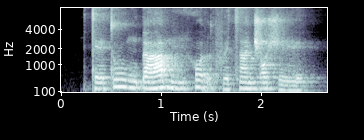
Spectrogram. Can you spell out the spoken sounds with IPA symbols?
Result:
t e˨ t uː˦˨ ŋ ɗ aː˨˦ m iː˨ h o˦˨ r f ɪ˨ t͡s ã˦ d͡ʒ ɔ˦ ʃ eː˨

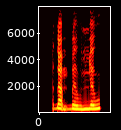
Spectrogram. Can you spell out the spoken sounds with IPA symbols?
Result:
ɗ a̰˧˨ m ɓ ə̤˨˩ w ɲ ə˨˦ w

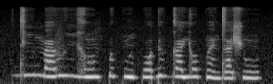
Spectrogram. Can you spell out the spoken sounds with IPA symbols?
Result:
d iː˦ m a˨˦ v iː˦˨ ɣ ɔ̃˧ k͡p ə˦ kʷ ĩ˨ p ɔ˧ ɗ ɨ˦ ɡ a˦ j ɔ˦ p ɛ̃˨ d a˨ ʃ ũ˨

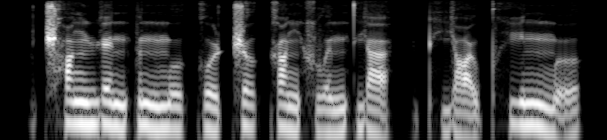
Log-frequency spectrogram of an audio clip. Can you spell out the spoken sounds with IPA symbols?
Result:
ʈ͡ʂʰ ɑ˥ ŋ m ɥ ɛ˥˧ n p ə˥˧ n m o˥˧ ʊ̯ k o˥˧ ʊ̯ ʈ͡ʂ ɤ˥˧ k ɑ˥˩ ŋ ʂ w ə˧˥ n t̪ j ä˥˩ | pʰ j ɑ̰˨˩ ʊ̯ pʰ i˥ n m ɤ̰˨˩˦

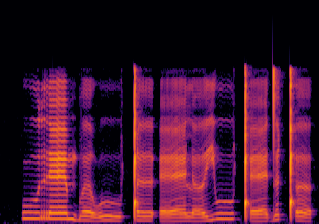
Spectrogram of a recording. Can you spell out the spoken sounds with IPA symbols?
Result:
w u˥ r ɛː˥ m b əː˧˩ w uː˧˩ ǃ ɘː˧ ʔ ɛː˩˧ l əː˩˧ j uː˥ ǃʼ ɛː˩˧ d ə˥ ǃʼ ə˧˩

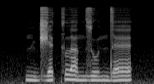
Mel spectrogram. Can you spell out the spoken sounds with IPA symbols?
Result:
n d͡ʒ ɛ k l ɐ n z u n d ɛ

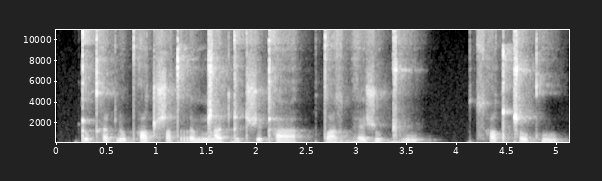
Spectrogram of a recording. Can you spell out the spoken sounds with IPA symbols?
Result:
ʈ o kʰ a ʈ ɳ o pʰ u tˤ ʃ ɘ tˤ r u ŋ͡ǁ a ʈ ɖ e ʈ ʃ ɘ ʈʰ a | tˤ ɛ z bʱ ɛ ʃ u ɡ͡ǁ u | t͡sʰ o tˤ ǁ o kʰ u

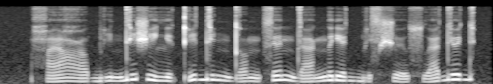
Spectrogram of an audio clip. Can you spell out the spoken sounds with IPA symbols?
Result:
ħ a˩˧ ʕ ɔ˩˧ b i˩˧˩ n d i˥ ʃ i˦˨ lʲ ə˧˩˧ kʼ i˥ d i˦˨ ŋ d ɔ˩˧˩ ŋ s ɘ˥ n d a˩˧ ŋ ə˥ ɾʲ œ˩˥ d b i˩˧ s ʃ ø˧˩˧ sʷ a˩˥ d ø˥ d

